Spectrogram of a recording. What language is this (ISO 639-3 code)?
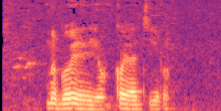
luo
